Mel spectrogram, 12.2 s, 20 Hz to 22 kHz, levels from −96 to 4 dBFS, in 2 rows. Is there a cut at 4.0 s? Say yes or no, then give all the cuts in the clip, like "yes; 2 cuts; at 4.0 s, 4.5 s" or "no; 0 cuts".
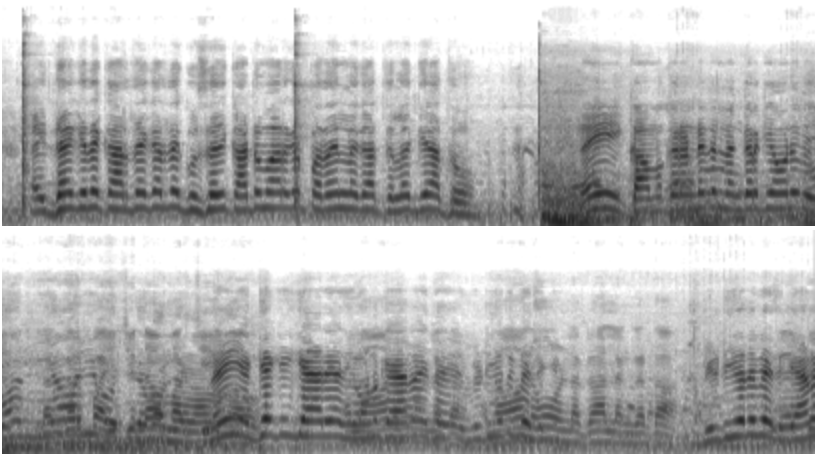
yes; 1 cut; at 4.0 s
